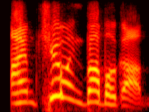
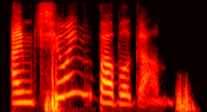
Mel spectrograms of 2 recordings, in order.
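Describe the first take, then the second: First: It is said in an angry tone. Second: It is said in a happy tone.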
